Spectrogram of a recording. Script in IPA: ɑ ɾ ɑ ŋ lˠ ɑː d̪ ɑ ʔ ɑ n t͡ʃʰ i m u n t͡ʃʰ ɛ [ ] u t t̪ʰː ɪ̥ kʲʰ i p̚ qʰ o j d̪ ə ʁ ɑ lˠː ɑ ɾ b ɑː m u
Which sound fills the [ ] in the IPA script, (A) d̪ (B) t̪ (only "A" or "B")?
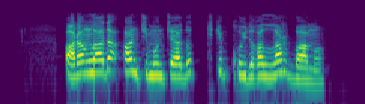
A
